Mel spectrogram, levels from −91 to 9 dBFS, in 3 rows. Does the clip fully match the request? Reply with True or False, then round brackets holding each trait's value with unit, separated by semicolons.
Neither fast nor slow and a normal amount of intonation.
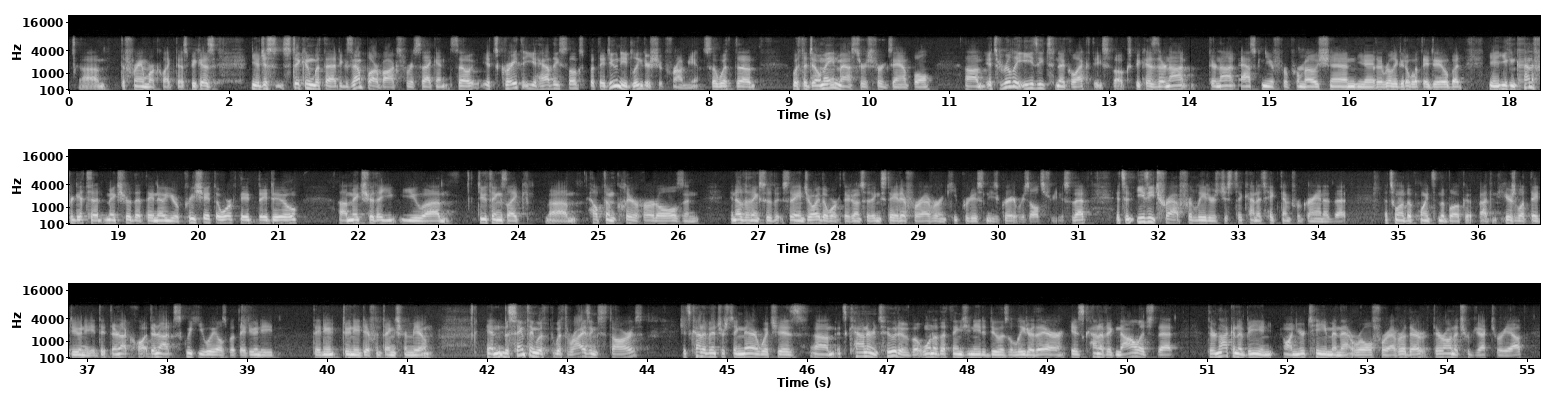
False (250 wpm; 3.2 semitones)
